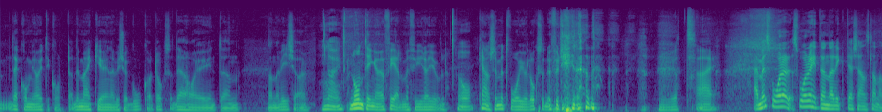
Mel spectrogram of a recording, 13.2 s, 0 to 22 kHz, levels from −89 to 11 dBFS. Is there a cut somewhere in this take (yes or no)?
yes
